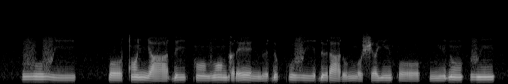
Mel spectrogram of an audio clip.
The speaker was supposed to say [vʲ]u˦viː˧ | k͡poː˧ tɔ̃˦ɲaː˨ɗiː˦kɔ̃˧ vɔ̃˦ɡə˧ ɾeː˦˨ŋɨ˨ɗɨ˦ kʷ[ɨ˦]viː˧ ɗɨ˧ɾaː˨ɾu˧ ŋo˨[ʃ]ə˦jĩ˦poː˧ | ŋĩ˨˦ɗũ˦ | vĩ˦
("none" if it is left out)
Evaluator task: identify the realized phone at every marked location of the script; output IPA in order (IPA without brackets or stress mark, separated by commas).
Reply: v, ɨ˦, ʃ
